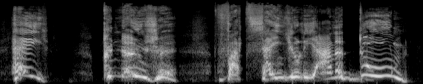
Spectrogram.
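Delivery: high, furious yell; angry bellow. A narrator's reading. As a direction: roar it across the field. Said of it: "brulde hij".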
